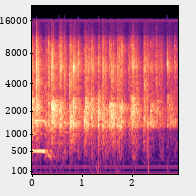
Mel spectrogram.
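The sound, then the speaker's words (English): A crowd at the Jenks Building applauds Mayor Don Walter steadily, many hands clapping together in a dense, continuous patter of even loudness that holds for the whole few seconds. “We could do a round of applause now for Mayor Don Walter.”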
